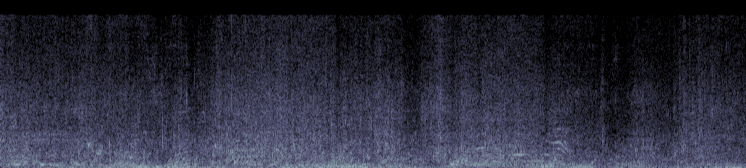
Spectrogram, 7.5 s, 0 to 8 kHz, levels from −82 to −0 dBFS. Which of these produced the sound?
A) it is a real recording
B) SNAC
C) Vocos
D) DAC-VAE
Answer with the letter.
A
